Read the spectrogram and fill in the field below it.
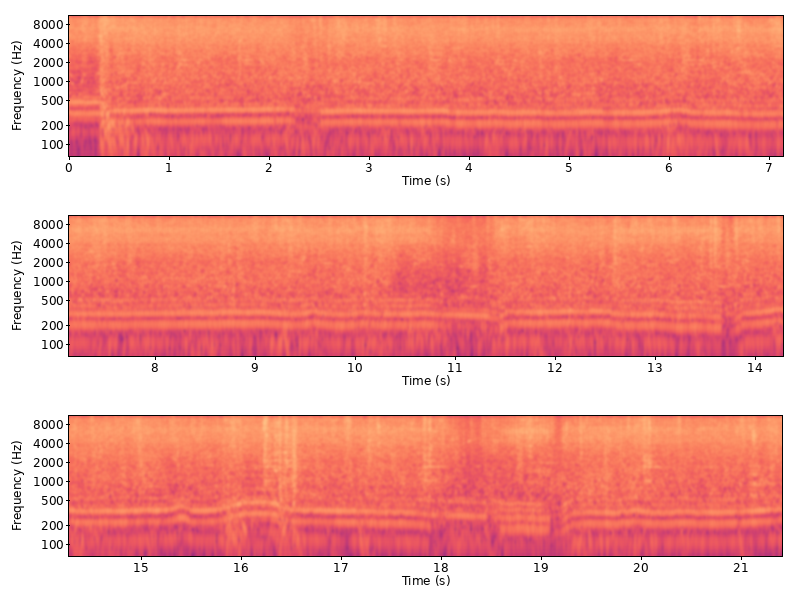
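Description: An engine drones steadily, rising and dipping with gear changes.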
